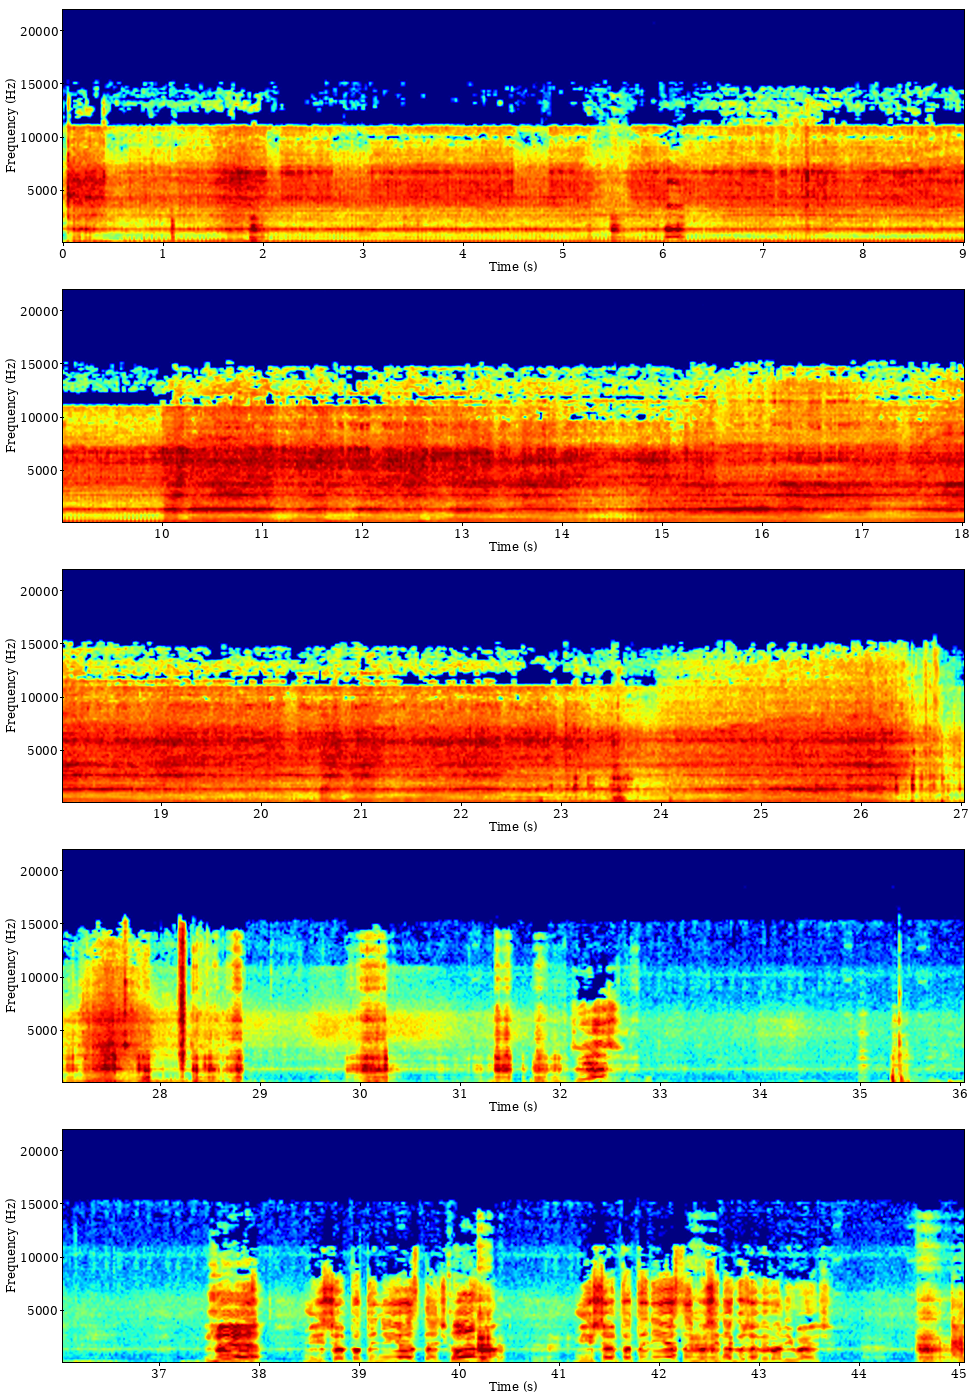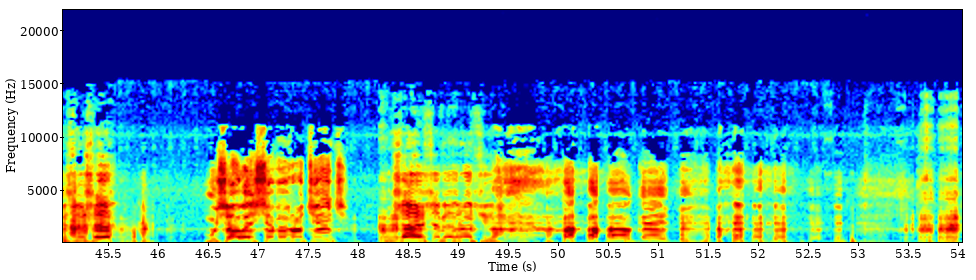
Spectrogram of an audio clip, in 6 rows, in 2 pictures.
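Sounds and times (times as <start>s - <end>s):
dirt bike engine revving: 0.0s - 28.9s.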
